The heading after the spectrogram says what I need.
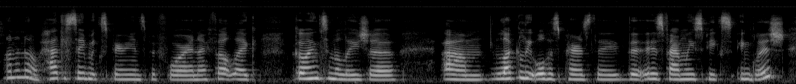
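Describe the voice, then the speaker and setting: A woman's voice: on the high side, steady tone, moderate pace. A young adult woman from South Africa, a guest in a casual interview, talking reflectively and chattily and laughing easily.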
